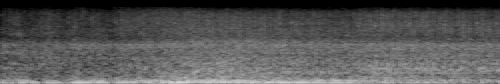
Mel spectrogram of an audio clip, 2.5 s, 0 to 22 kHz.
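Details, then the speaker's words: 1967 Plymouth GTX 426 Hemi 4-speed convertible at idle on start-up test, air cleaner off: lumpy, deep V8 idle with fast top-end chatter, ordinary mechanical-rocker rattle, nothing wrong. "That's what all that rattling is. Yeah."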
